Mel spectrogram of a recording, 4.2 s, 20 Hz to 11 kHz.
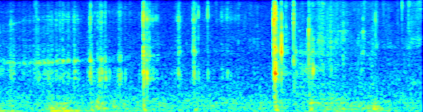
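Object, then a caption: Bar of soap cut with a metal blade. A metal utility knife blade shaves flakes off a solid purple bar of soap held in the hand. It makes a quiet series of short, dry, bright scraping clicks, with the sharpest cuts near 1.5 and 2.8 seconds. Each snap dies away almost instantly.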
